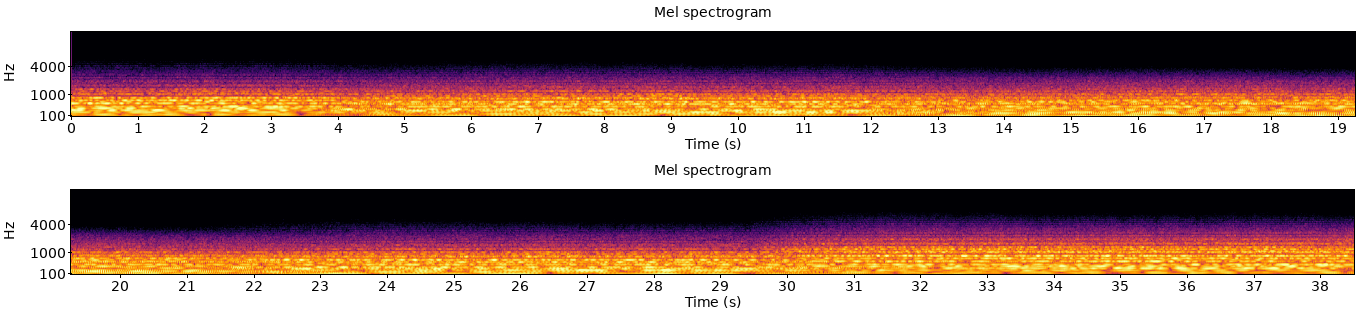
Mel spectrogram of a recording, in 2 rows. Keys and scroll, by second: 24.9 ctrl+j.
